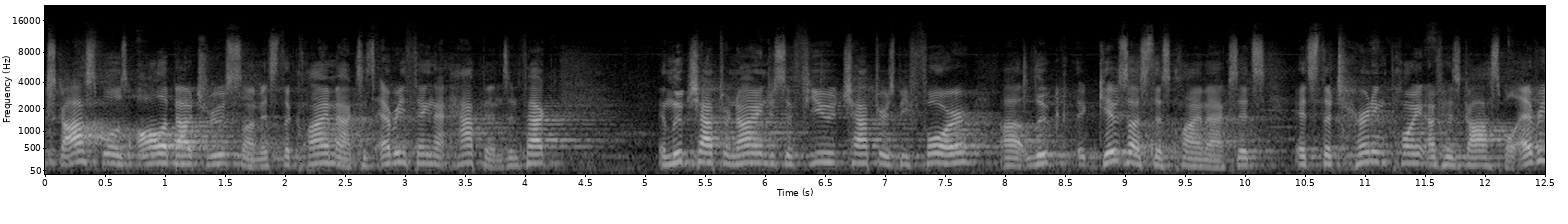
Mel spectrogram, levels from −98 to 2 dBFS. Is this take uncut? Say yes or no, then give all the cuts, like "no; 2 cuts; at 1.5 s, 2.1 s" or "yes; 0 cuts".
yes; 0 cuts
